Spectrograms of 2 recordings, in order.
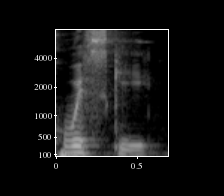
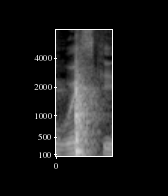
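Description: First: The word starts with a breathy h sound. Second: The word starts with a plain w sound. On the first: "he says whiskey. Pronounce that H. Over enunciate" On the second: "He doesn't say whiskey"

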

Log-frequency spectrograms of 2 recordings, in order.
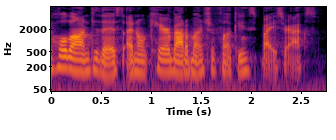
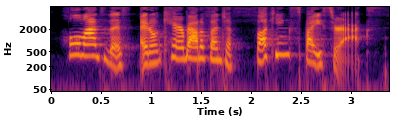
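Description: First: It is said in the speaker's own normal voice. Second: It is said in a put-on character voice. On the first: The player is speaking as themselves. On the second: The character is speaking.

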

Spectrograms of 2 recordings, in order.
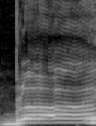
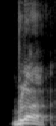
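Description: First: The b sound is hit hard and forcefully. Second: The b sound is lighter and softer. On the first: The speaker calls it wrong. "you do sort of lay into the bees like pretty hard there" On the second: The speaker calls it right. "It's better"

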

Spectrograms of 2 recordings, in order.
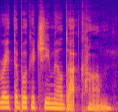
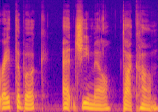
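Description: First: The address is read at a normal pace. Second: The address is read at a slower pace.

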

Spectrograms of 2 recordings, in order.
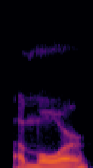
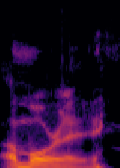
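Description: First: The word ends like 'four', with no final vowel. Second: The word ends with an extra final vowel sound. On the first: The speaker calls it wrong. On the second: The speaker calls it right.

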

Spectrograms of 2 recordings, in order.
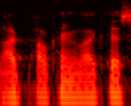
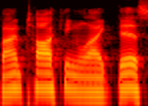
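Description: First: It is said with a different timbre and rhythm. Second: It is said in the speaker's usual voice.

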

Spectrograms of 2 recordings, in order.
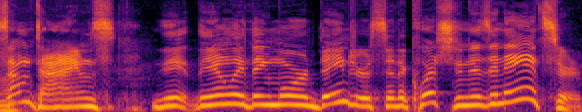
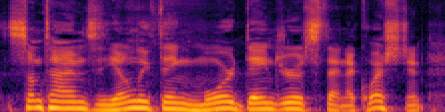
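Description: First: It is said in a put-on Nagus voice. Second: It is said in the speaker's own voice.

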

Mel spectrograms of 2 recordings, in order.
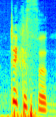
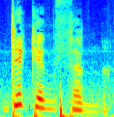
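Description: First: The name is said loosely, a sound dropped. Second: The name is said carefully, every sound clear. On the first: "I like Dickison better" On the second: "You have to enunciate"

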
